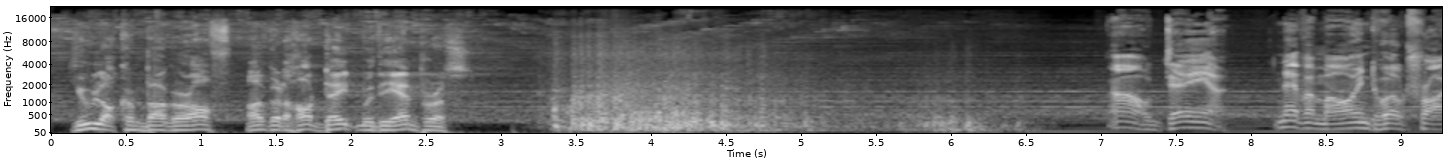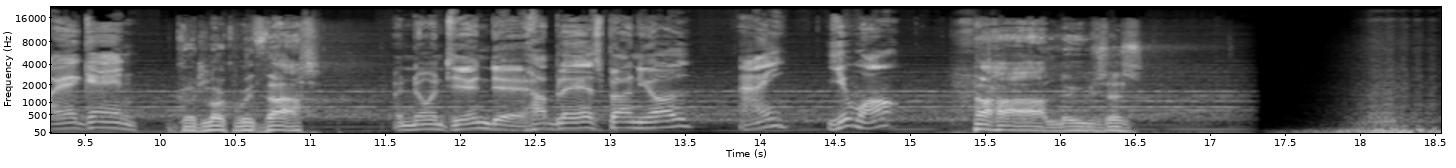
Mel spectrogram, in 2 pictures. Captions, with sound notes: GOD “You lot can bugger off, I’ve got a hot date with the Empress” [ THUNDER CLAP ] FOREMAN “Oh dear! Never mind, we'll try again” GOD “Good luck with that” BUILDER “No entiendo, hablas español?” FOREMAN "Eh? You what?" GOD “Hahaha, losers!”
